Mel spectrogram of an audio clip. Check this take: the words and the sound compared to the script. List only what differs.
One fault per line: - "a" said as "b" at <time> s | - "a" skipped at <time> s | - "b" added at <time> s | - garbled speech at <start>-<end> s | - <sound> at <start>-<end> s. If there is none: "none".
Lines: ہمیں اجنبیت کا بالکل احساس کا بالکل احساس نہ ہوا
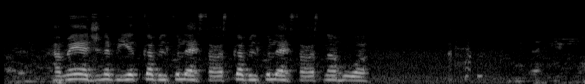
- cough at 4.5-4.9 s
